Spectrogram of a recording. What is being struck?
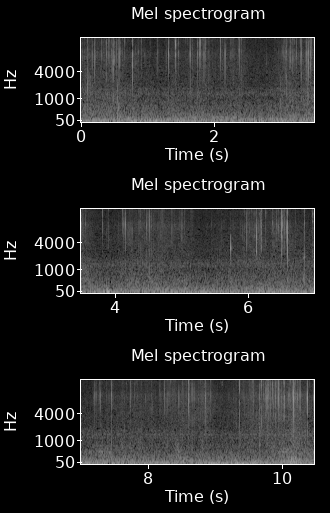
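Stuffed plush fabric toy.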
